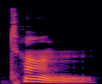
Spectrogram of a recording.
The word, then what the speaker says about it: tongue: have this word tongue the UE at the end is silent so we pronounce it like young tongue you have only the nasal sound there's no G it's just a sound tongue this my tongue tongue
